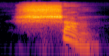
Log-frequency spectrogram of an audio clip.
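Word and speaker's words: 上: Shang, nada keempat ya.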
